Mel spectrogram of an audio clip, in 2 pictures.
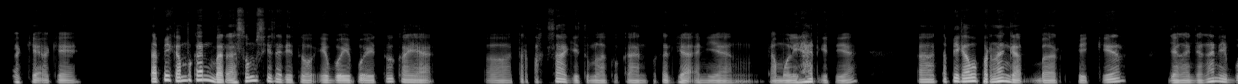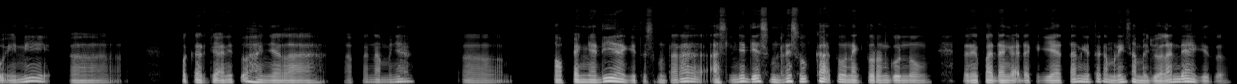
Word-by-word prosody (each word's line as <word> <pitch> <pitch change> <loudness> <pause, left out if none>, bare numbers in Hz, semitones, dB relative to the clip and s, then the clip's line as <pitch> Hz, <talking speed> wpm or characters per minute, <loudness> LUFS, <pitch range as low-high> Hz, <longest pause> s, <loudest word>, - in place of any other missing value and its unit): Oke 100 -4 -3
oke. 100 0 -3 0.8
Tapi 130 +9 +4
kamu 180 +1 +4
kan 205 0 +6
berasumsi 150 - +3
tadi 110 -3 +1
tuh, 95 0 -1
ibu-ibu 100 0 +1
itu 130 +7 -3
kayak, 100 -4 -1 0.5
eee, 90 0 -5
terpaksa 105 +4 -5
gitu 95 -1 -5
melakukan 90 -1 -4
pekerjaan 90 +1 -3
yang 85 -1 -3 0.3
kamu 85 +1 0
lihat, 120 +7 +3
gitu 95 -1 -4
ya. - - -6 0.7
Eee, 110 0 +2
tapi 130 +4 +2
kamu 145 +3 +7
pernah 120 +5 +5
nggak 100 -8 +3
berpikir, 105 - -2 0.4
jangan-jangan 95 +7 0
ibu 100 -5 -3
ini, 135 +8 0 0.2
eee, 90 0 -5 0.7
pekerjaan 100 0 0
itu - - -7
hanyalah 90 -3 -1 0.2
apa 85 +4 -15
namanya, 110 +5 -4 0.5
eee, 95 -1 -8 0.5
topengnya 105 0 +2
dia, 145 -2 +6
gitu? 95 - -5
Sementara, 115 +4 -1
aslinya 100 +5 +1
dia 130 +3 +6
sebenarnya 115 +4 +1
suka 140 +1 +2
tuh 110 -2 +3
naik 100 -2 0
turun 100 0 +2
gunung. 95 0 -1 0.3
Daripada 95 +1 +3
nggak 90 - +2
ada 95 - +1
kegiatan 90 +6 0
gitu 120 - -2
kan, 125 - 0
mending 105 +6 +1
sambil 85 -2 +1
jualan 85 +6 +3
deh, 135 -1 +5
gitu. 85 -1 -5
100 Hz, 145 wpm, -25 LUFS, 90-120 Hz, 0.8 s, kamu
